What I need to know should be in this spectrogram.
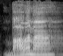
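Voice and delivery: high, loud, drawn-out call. A narrator's reading. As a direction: call BHAVANA out across the house. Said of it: "అని పిలిచారు".

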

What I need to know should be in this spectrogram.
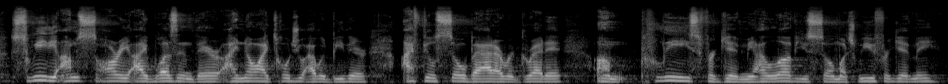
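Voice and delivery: soft, gentle father asking forgiveness; hushed sincere fatherly apology; tender apology. Shown as a demonstration. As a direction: quietly say sorry to your son. Father apologizing to daughter, demo.

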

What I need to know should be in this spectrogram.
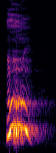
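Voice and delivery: high loud gasp of fright; sharp startled gasp. Retold or imitated. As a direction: gasp as if a spider ran up you. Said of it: "I was like".

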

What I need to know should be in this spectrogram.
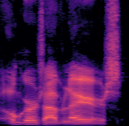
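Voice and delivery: put-on slow deep voice with a vague French-like accent; Fezzik impression. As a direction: attempt a deep, accented character voice. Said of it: "like, a deep voice".

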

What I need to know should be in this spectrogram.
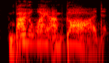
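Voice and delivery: near-whispered, confiding revelation; hushed aside. Retold or imitated. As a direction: drop to a very soft murmur. Jesus' revelation voiced as an aside.

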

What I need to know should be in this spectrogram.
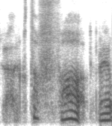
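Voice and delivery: high, soft and slow what the fuck; slow, breathy incredulous groan; exasperated disbelief. Real, not acted. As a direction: drag it out in disbelief. Outraged by the post.

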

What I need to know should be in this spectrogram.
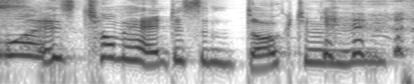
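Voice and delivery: high mocking question; teasing squeak. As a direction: squeak it up to tease him. Mocking friend's impression.

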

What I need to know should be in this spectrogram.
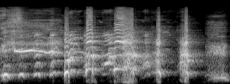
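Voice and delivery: shrieking high laugh; high squealing laugh. Real, not acted. Cracking up at the sleepy soldiers joke, high squealing laugh.

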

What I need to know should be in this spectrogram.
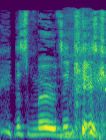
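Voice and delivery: ordinary delivery

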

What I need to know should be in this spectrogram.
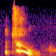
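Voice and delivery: sudden high squeaky sneeze; big sneeze. Acted. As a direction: sneeze it out like a little piglet. George sneezes, has caught cold.

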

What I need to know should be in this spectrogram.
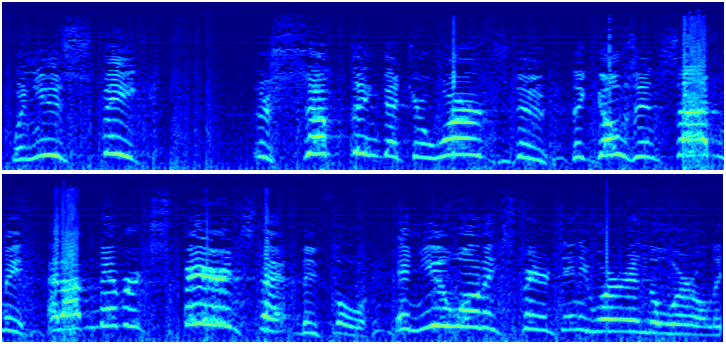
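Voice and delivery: high, impassioned pulpit delivery; fervent preaching. Acted. Preacher voicing Peter's confession to the Lord, fervently. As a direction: plead Peter's case with full conviction.

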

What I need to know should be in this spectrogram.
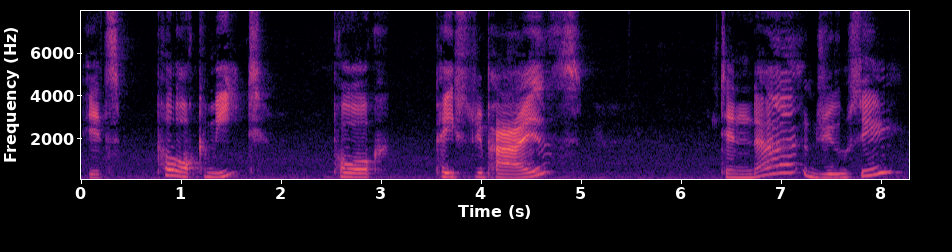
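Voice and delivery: high crone, slow and savoring; old pastry seller. Acted. Old lady describes her pies, high slow crone voice. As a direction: dole out each word enticingly, pitched high.

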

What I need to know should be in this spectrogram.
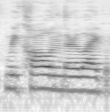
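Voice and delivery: ordinary talk, nothing marked

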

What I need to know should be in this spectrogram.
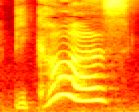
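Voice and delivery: "because" sung out high and loud; loud high take of "because"; belted because. Shown as a demonstration. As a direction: belt "because" high and full. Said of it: "I must have said it fifty times".

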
